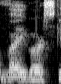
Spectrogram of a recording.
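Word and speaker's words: Vygotsky: तो आपको इतना ज़्यादा ध्यान नहीं देना है, आपको इसको वाइगॉट्स्की ही कहना, इसको पियाजे कहना, ठीक है ना। लास्ट का जो टी है वो साइलेंट हो जाता है।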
